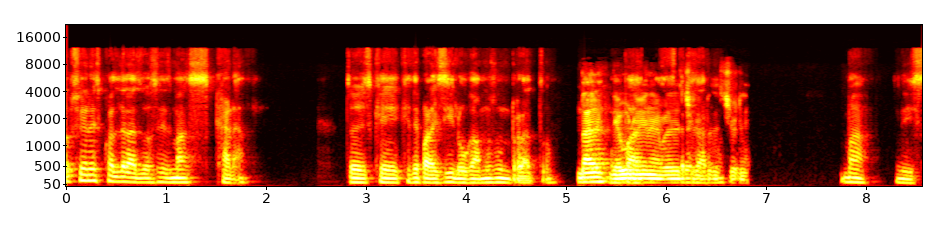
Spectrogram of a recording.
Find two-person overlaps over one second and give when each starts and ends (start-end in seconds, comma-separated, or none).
5.4-6.7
